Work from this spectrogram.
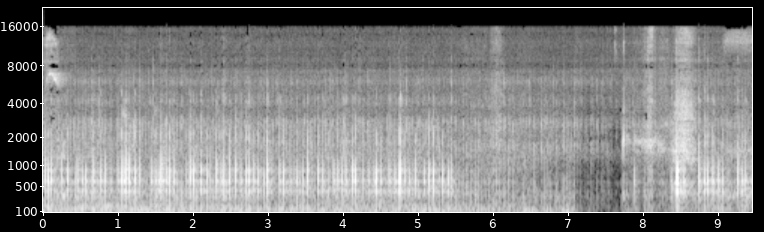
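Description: Fingernails rapidly tap and scratch the engraved face of a round, flat, palm-sized solid light-wood coaster, making a dense series of short, dry midrange clicks for about five seconds. The tapping then gives way to softer scratching, a brief near-silence, and a few louder scratchy bursts at the end.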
